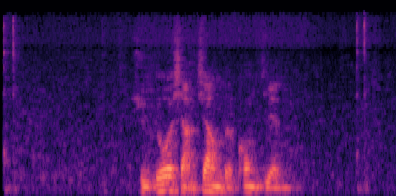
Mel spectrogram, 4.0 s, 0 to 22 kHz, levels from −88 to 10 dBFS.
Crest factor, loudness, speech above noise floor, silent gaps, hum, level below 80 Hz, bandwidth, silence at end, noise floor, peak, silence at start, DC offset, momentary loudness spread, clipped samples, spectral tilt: 20 dB; -20 LUFS; 35 dB; none; none; -60 dBFS; 16.5 kHz; 0.3 s; -54 dBFS; -2 dBFS; 0.05 s; under 0.1%; 23 LU; under 0.1%; -6.5 dB/octave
